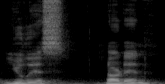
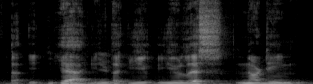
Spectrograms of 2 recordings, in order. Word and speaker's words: Ulysse Nardin: Julius Nardin. Ulysse Nardin. There you go.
